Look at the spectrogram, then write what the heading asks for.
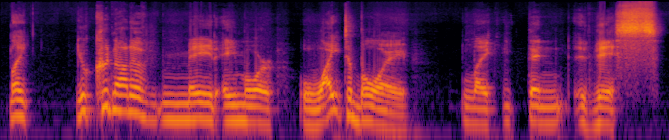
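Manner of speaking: loud, very slow, emphatic complaint; exasperated rant. Real, not acted. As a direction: stretch out each word in exasperation. Rant about the character goes on.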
